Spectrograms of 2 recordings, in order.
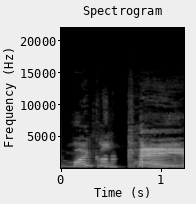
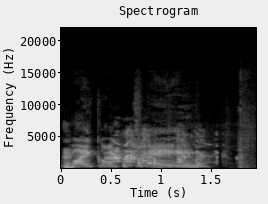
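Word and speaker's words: Michael Caine: word at a time I thought he said Michael K at first it's Mich Caine somebody also said to me if you said if you say my cocaine that's how Michael Kane say his name Mye my and my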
